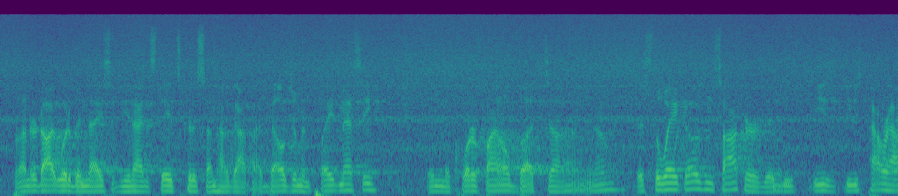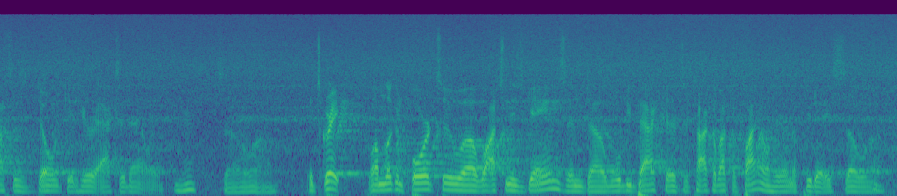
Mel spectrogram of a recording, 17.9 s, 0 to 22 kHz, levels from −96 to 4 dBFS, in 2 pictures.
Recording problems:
echo of what is said; strong; throughout; 100 ms later, 10 dB below the speech
hiss; loud; throughout; 8 dB below the speech

